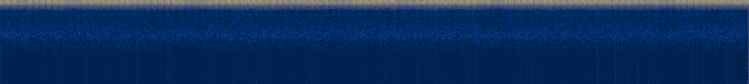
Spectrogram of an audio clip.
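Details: Continuous cricket chirping, a thin high-pitched trill that pulses gently in strength but never stops, forming a uniform insect drone with nothing else audible.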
